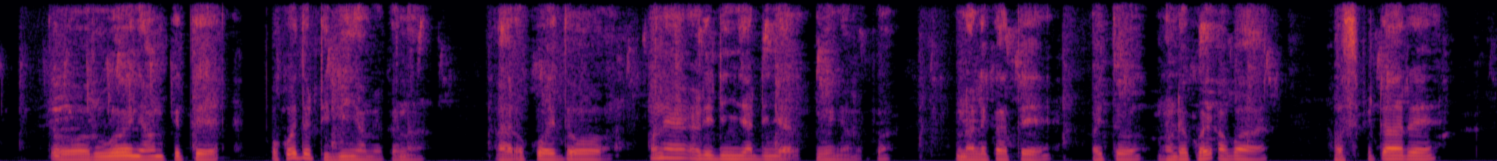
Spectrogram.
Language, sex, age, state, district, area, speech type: Santali, male, 45-60, West Bengal, Malda, rural, spontaneous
